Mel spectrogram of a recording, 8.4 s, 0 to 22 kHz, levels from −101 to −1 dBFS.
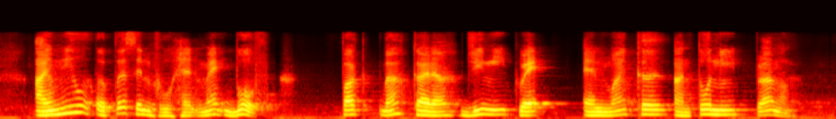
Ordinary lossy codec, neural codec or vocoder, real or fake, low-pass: none; codec, 16 kHz, 1 kbps, X-Codec, HuBERT features, trained on general audio; fake; 7.2 kHz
